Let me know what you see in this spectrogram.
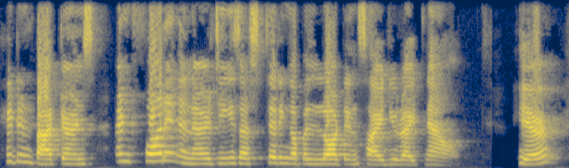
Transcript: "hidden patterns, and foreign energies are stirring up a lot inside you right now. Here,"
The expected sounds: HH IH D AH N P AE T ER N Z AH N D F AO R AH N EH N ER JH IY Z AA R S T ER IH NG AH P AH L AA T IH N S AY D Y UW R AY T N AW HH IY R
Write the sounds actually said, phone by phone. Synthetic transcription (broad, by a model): HH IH D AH N P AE T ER N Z AH N D F AO R AH N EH N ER JH IY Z AA R S T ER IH NG AH P AH L AA T IH N S AY D Y UW R AY T N AW HH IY R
